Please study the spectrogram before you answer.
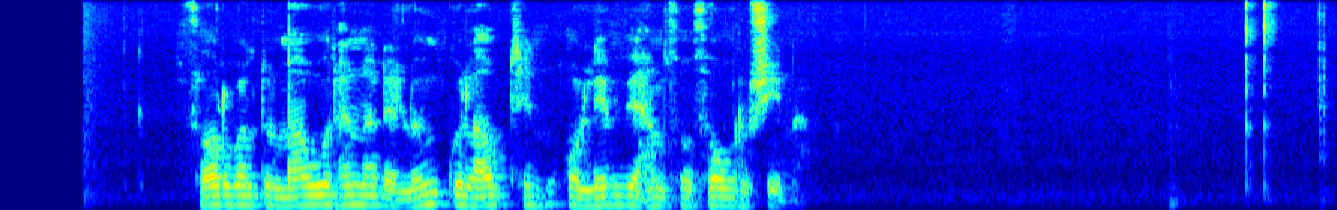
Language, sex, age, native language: Icelandic, male, 70-79, Icelandic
